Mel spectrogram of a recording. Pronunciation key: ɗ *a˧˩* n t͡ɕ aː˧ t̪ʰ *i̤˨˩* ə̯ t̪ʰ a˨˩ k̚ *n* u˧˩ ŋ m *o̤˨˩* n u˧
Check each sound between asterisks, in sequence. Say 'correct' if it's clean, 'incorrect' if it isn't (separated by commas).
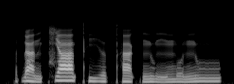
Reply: correct, correct, correct, correct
